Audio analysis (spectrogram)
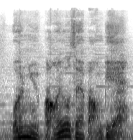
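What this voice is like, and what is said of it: Quiet, hushed voice. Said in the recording (Chinese): “小声说”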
